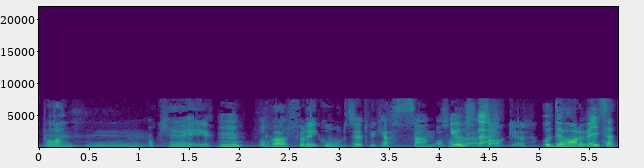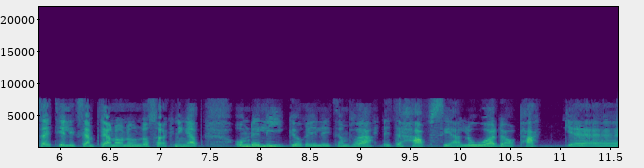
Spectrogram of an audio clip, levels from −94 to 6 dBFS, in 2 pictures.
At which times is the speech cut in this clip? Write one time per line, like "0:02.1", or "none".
0:04.0
0:06.4
0:09.1
0:10.5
